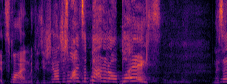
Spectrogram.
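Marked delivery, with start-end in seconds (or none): 0.8-2.4 mock, very high, shrill, loud shouting. Describing buying Panadol, the speaker acts out a customer's request: imitating a shout. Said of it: "So you do this whole screaming thing".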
